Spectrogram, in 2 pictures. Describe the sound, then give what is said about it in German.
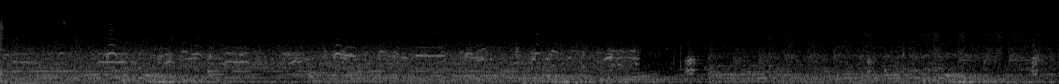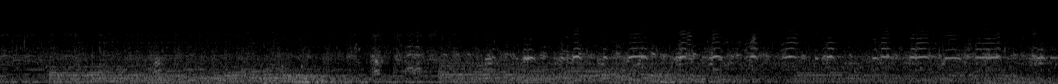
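A dense, steady chorus of waterfowl, geese honking and ducks quacking over one another without pause, fairly loud, with an outdoor water-side ambience running underneath throughout. “Alles um ihn herum blühte und brummte und quakte und knospte.”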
